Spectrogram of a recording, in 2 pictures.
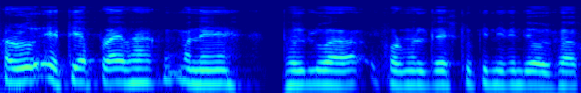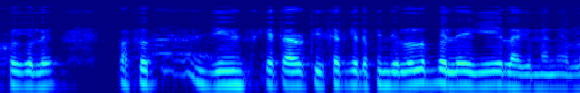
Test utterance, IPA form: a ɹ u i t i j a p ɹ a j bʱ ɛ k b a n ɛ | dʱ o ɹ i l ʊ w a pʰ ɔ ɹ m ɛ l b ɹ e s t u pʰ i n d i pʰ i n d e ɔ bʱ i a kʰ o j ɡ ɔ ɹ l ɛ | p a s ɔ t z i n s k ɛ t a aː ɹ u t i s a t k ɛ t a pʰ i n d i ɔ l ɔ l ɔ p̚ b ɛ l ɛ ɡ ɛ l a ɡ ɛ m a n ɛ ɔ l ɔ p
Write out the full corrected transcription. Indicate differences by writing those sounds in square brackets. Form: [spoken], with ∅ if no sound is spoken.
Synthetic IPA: a ɹ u [e] t i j a p ɹ a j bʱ [a] k [m] a n ɛ | dʱ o ɹ i l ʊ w a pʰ ɔ ɹ m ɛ l [d] ɹ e s t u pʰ i n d i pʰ i n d [i] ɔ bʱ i a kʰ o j ɡ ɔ [∅] l ɛ | p a s ɔ t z i n s k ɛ t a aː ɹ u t i s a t k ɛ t a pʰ i n d i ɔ l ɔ l ɔ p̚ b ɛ l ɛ ɡ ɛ l a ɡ ɛ m a n ɛ ɔ l ɔ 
